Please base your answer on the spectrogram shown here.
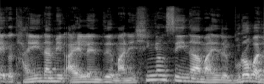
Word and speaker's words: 다이나믹 아일랜드: 여러분들 주변에 보면 꼭 다이나믹 아일랜드를 어디서 주워들은 건 있어가지고 다이나마이트 아일랜드라고 자꾸 잘못 발음하는 친구들이 한 번에 한두 명씩은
